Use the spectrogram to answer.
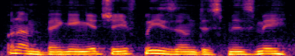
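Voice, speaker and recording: A man's voice: mid-range voice, steady tone, fairly quick, dark tone, slight background noise, lightly acted. A man voicing a boastful, shifty male axeman mercenary from a game, blustering and stammering. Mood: pleading, sheepish. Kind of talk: reading game dialogue aloud in character.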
